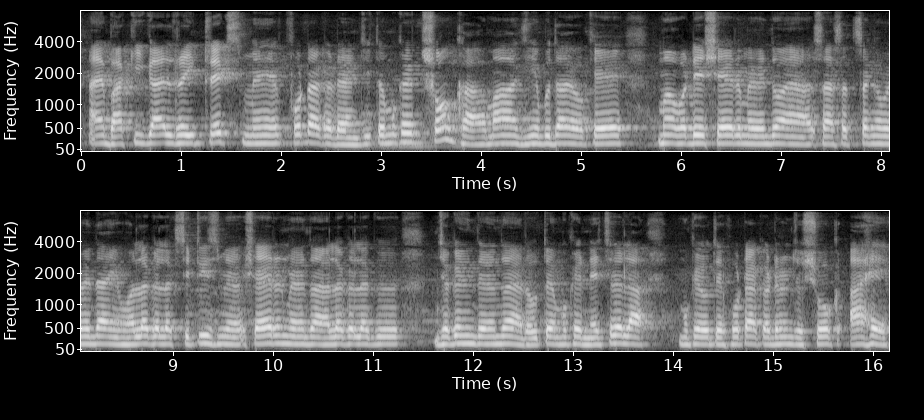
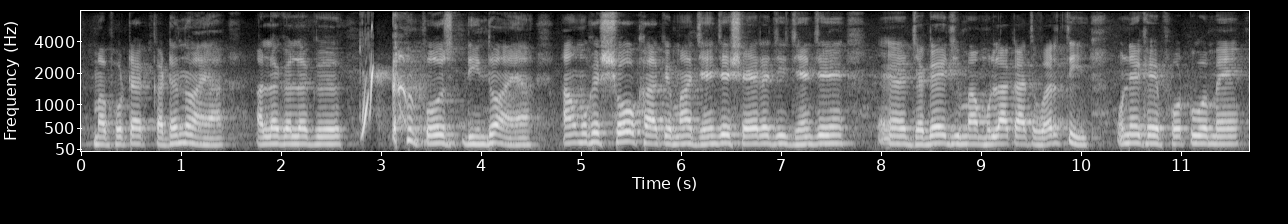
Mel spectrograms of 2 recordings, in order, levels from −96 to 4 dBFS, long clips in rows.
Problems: constant background noise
